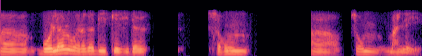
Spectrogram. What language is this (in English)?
Manipuri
